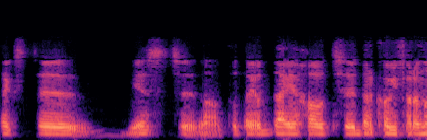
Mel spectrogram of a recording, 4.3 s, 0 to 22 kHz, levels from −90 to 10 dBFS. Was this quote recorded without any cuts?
yes; 0 cuts

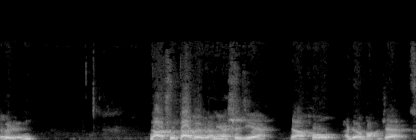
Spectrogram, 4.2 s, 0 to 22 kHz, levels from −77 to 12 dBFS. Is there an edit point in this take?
yes; 1 cut; at 2.8 s

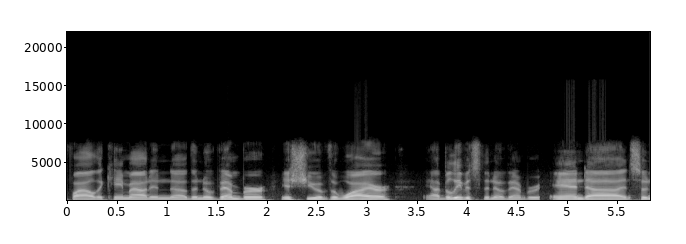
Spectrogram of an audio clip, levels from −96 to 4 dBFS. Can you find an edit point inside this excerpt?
yes; 2 cuts; at 2.1 s, 4.7 s

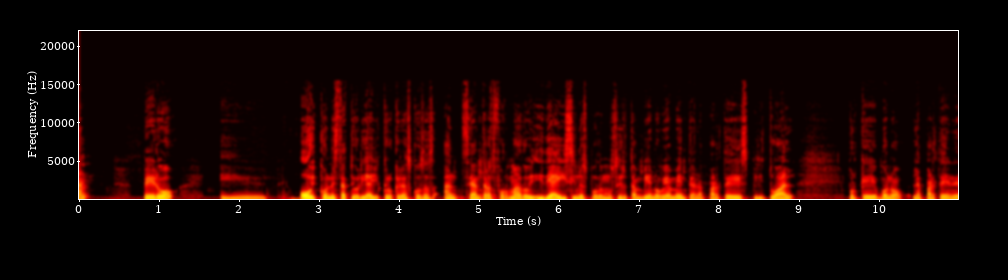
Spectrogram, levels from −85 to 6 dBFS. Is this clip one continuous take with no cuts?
yes; 0 cuts

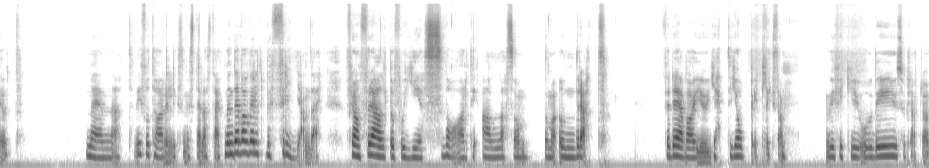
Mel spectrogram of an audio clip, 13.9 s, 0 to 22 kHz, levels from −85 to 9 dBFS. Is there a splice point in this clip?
no; 0 cuts

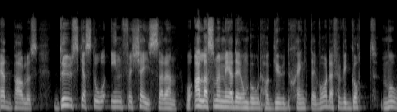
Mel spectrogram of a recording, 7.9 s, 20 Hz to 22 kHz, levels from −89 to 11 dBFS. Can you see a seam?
yes; 1 cut; at 3.6 s

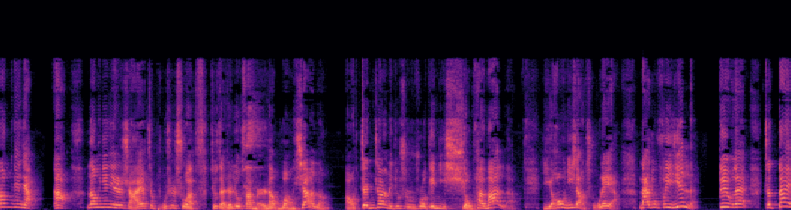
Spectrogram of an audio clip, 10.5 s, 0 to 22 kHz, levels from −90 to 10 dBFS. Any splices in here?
no; 0 cuts

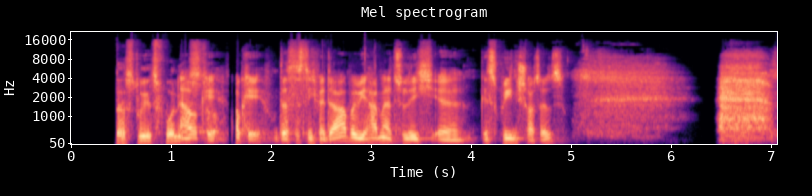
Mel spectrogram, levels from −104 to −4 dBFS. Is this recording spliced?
yes; 1 cut; at 1.6 s

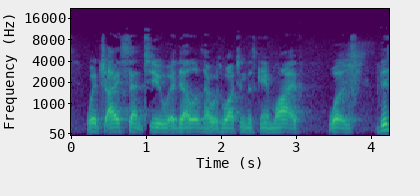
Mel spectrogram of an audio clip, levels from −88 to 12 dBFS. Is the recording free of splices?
yes; 0 cuts

